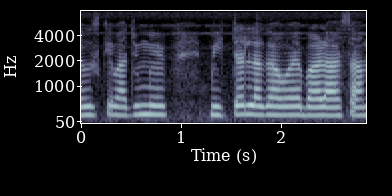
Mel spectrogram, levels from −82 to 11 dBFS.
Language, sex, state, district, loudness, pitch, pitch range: Hindi, female, Maharashtra, Gondia, -16 LUFS, 230 Hz, 220-235 Hz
